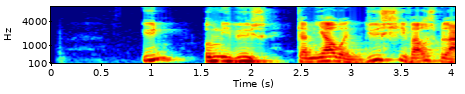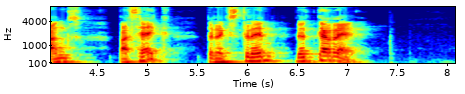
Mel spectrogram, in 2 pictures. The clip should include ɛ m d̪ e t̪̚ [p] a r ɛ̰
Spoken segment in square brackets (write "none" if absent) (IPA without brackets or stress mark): k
